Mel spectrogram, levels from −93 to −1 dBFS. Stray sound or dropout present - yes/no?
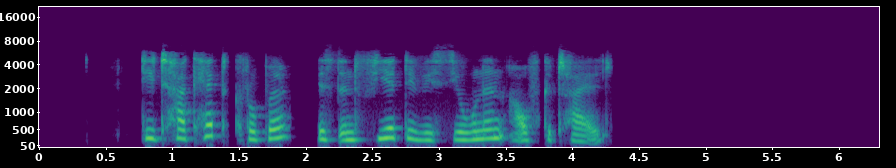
no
